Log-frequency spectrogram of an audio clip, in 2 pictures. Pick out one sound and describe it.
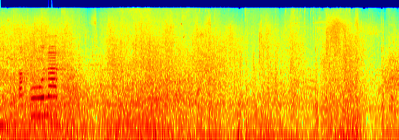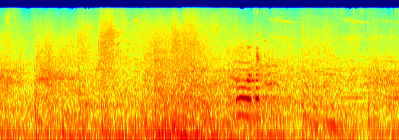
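Magic spell effects whoosh, crackle and burst in a fast game battle.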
